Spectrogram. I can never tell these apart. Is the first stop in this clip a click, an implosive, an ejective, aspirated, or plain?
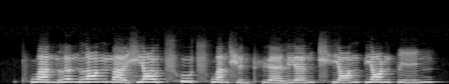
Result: aspirated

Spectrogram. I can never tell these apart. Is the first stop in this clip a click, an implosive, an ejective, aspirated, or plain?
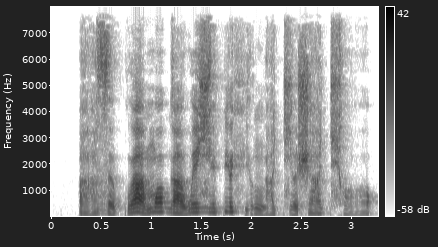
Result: plain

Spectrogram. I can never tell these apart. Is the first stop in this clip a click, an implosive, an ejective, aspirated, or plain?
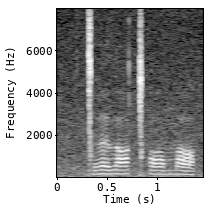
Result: click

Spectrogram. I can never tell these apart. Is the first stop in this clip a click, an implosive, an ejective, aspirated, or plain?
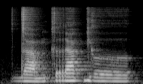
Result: plain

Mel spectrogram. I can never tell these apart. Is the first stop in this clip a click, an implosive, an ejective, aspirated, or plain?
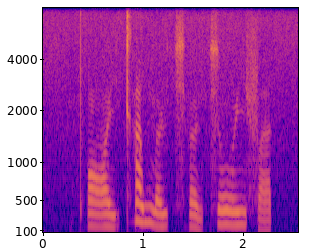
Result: aspirated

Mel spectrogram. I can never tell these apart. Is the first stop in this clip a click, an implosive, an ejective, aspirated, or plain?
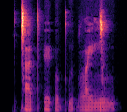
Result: click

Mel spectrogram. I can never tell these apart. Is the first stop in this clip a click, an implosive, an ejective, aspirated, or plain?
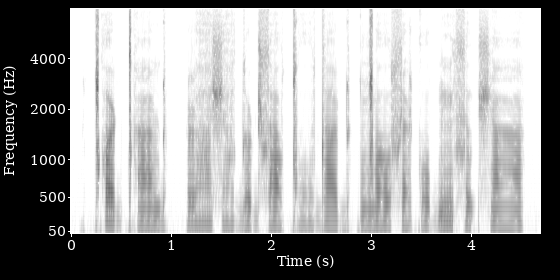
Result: click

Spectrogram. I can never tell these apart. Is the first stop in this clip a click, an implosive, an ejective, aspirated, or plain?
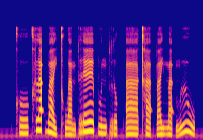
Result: aspirated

